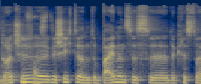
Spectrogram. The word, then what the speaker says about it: Binance: Binance.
